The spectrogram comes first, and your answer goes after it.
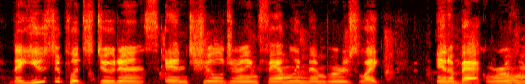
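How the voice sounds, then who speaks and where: A woman speaks at a moderate pace. Her medium pitch shows ordinary variation. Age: 60s. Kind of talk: personal testimony. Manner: halting, with many fillers.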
